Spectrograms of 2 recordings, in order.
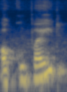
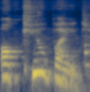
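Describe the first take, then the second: First: The k has no 'y' glide after it. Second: The k is followed by a 'y' glide. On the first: The speaker calls it wrong. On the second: The speaker calls it right. "Q sound is there"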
